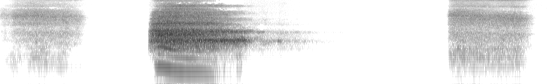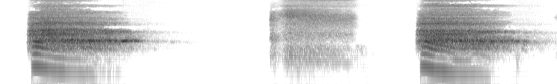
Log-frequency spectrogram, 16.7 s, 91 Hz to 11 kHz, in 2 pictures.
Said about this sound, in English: So let's take 3 deep breaths, pausing at the top and exhaling loudly.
